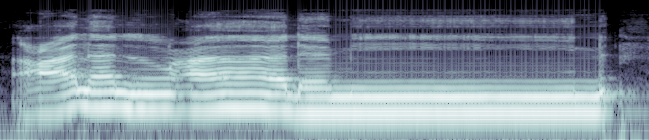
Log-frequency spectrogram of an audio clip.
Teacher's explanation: وقف میں ہم نے اس نون کو سائلنٹ کرنا ہوگا، یعنی ساکن کرنا ہوگا، لیکن آخر میں نون کی آواز نکلنی چاہیے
